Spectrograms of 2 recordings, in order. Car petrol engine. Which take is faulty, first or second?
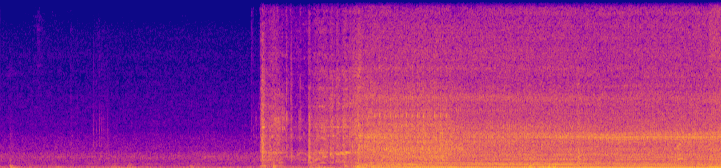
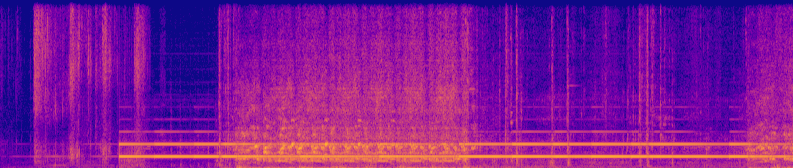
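second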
